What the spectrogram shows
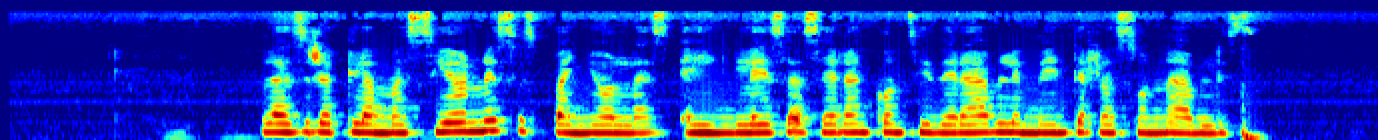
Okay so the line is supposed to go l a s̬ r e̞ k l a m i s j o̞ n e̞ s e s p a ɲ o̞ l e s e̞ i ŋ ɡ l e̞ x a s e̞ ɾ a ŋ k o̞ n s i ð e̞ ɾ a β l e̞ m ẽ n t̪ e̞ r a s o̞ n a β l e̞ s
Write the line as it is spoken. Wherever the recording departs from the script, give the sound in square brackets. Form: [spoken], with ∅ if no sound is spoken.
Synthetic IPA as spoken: l a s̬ r e̞ k l a m [a] s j o̞ n e̞ s e s p a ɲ o̞ l [a] s e̞ i ŋ ɡ l e̞ [s] a s e̞ ɾ a ŋ k o̞ n s i ð e̞ ɾ a β l e̞ m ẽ n t̪ e̞ r a s o̞ n a β l e̞ s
